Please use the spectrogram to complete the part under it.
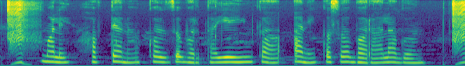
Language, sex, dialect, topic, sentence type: Marathi, female, Varhadi, banking, question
